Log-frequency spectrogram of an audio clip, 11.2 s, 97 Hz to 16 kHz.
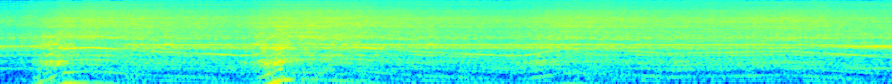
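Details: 2005 Audi A4 3.2 petrol V6 starts, blips once, then idles with a steady high whine and light uneven ticking; abnormal engine noise, cause unknown.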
